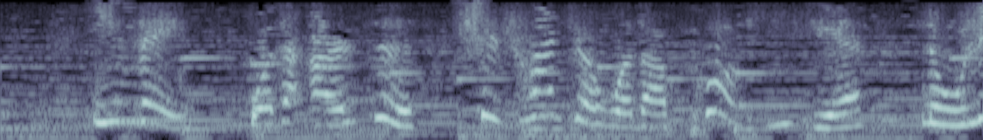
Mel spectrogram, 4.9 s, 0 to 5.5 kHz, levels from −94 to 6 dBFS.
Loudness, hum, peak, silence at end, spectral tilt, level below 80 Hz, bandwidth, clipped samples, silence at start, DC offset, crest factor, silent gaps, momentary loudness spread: -22 LUFS; none; -6 dBFS; 0 s; -6.5 dB/octave; -44 dBFS; 5.4 kHz; under 0.1%; 0 s; under 0.1%; 14 dB; none; 6 LU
